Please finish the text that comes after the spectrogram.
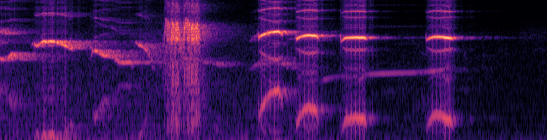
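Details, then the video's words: Common iora in loud tutoring song: gliding whistles and a harsh burst, then four ringing, bright downslurred notes, each with a falling lower tone, ending cleanly. "BURUNG SIRI SIRI GACOR FULL NEMBAK"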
